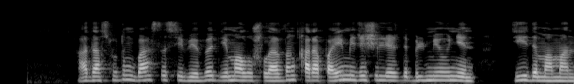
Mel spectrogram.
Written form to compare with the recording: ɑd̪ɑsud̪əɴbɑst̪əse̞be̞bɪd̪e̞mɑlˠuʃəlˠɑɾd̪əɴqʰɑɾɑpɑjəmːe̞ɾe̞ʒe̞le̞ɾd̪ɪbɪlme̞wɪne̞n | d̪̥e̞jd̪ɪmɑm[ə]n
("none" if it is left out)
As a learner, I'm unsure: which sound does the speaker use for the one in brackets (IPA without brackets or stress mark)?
ɑ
